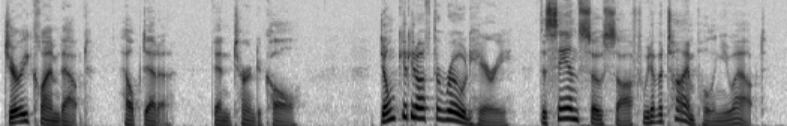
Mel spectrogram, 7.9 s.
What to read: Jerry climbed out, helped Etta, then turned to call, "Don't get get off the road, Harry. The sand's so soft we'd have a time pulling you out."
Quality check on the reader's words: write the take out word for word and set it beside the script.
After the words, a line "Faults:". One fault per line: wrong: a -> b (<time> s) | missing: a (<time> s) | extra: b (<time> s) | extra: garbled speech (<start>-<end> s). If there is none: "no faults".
Jerry climbed out, helped Etta, then turned to call, "Don't get get off the road, Harry. The sand's so soft we'd have a time pulling you out."
Faults:
no faults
